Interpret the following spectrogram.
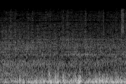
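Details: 2007 Toyota Camry that had a random/cylinder 4 misfire code, after the repair: low, even idle with a steady soft rumble and no stumble or miss; misfire fixed, parasitic battery draw still unresolved.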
